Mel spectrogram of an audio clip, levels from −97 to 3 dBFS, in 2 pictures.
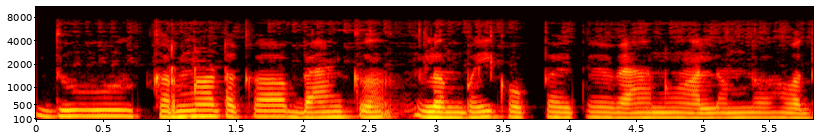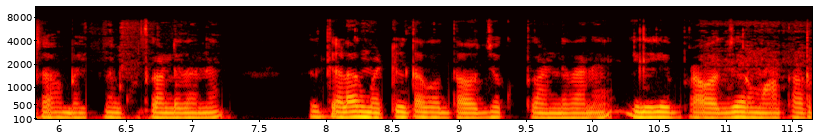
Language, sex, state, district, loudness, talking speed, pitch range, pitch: Kannada, male, Karnataka, Bellary, -33 LUFS, 105 wpm, 135-155 Hz, 145 Hz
